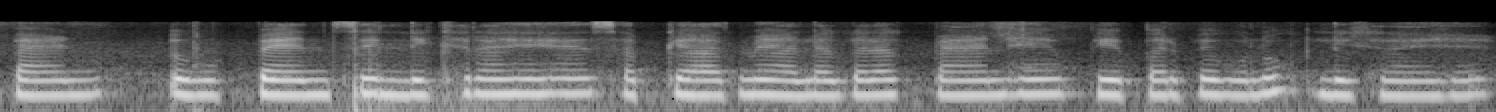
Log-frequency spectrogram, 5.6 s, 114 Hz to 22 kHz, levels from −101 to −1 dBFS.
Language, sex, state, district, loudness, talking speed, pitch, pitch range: Hindi, female, Andhra Pradesh, Visakhapatnam, -23 LUFS, 215 wpm, 260 Hz, 255-270 Hz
